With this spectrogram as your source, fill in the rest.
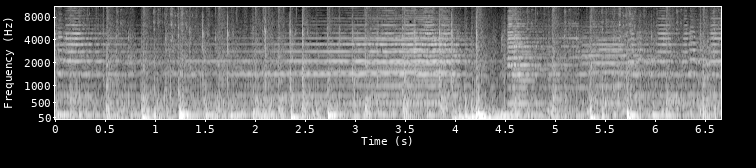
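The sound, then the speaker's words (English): In an opera, a galloping horse's rapid, rhythmic hoofbeats are electronically transformed and gradually morph into the sharp, stamping heel strikes of a flamenco dance, loud, with no voices. “So, for instance, I have a horse galloping and that gallop becoming a flamenco heel dance.”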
